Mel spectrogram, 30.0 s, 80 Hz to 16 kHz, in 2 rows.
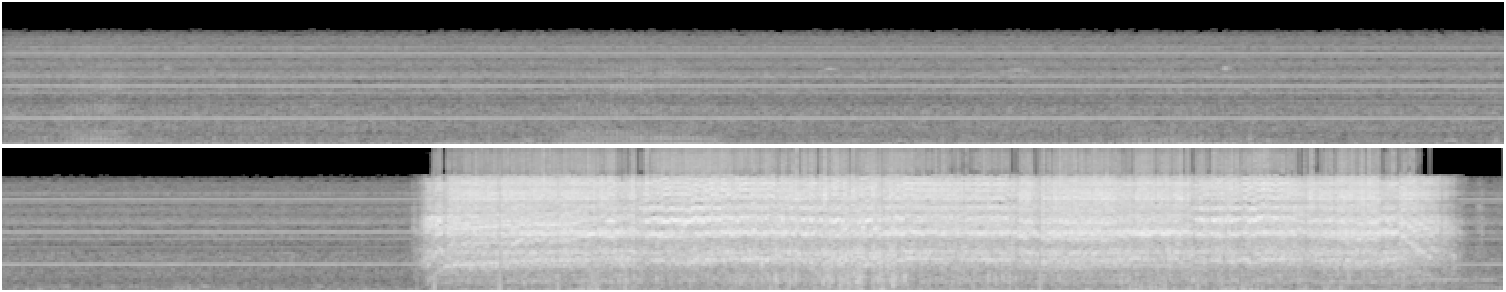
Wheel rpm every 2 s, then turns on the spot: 0, 0, 0, 0, 0, 0, 0, 0, 0, 50, 210, 230, 220, 220, 130.
none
